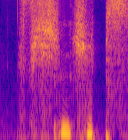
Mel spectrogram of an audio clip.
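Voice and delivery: put-on New Zealand accent. Prompted by the other speaker, attempting the phrase in a New Zealand accent. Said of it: "give me the word fish and chips in New Zealand".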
